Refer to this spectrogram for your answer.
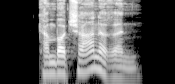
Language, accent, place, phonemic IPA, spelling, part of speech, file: German, Germany, Berlin, /kambɔˈdʒaːnɐʁɪn/, Kambodschanerin, noun, De-Kambodschanerin.ogg
- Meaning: Cambodian (a female person from Cambodia or of Cambodian descent)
